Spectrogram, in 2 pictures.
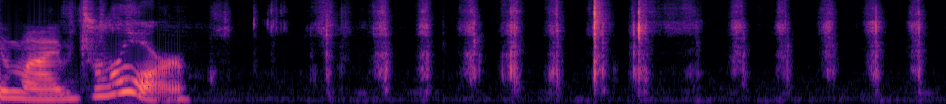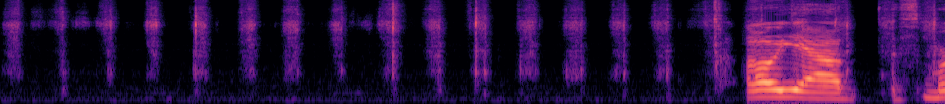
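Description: An ink blending tool dabs rapidly against paper.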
